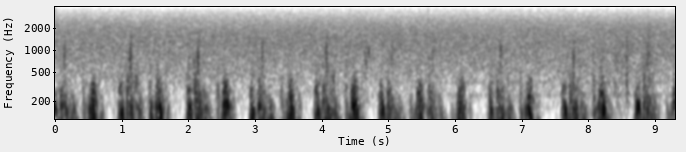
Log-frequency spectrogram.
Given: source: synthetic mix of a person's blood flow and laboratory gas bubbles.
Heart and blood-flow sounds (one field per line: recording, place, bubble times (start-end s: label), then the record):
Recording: Doppler ultrasound of blood flow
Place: precordium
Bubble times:
4.12-4.22 s: bubbles
4.46-4.58 s: bubbles
4.61-4.74 s: bubbles
From the record:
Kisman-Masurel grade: 221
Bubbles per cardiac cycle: several, 3 to 8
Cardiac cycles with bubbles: 10 to 50%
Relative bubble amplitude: barely perceptible (0.100 to 0.250)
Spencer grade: 2 (many but less than half of the cardiac periods contain bubble signals, singularly or in groups)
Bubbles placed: only in the low amplitude regions of the cardiac cycle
